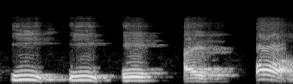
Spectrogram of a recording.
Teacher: जीभ का अगला हिस्सा पर प्रेशर लग रहा है, दाब लग रहा है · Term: अग्र स्वर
